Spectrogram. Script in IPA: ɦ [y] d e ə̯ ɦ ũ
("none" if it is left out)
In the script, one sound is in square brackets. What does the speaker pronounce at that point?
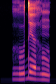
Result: u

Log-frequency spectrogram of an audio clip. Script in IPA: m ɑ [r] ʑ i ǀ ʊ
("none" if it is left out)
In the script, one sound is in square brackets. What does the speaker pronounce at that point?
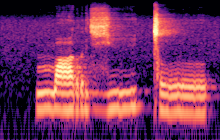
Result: r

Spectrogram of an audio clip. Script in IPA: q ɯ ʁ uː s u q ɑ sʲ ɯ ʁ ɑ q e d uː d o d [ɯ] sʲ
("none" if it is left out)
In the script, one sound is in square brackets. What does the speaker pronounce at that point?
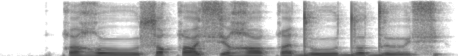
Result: ɯː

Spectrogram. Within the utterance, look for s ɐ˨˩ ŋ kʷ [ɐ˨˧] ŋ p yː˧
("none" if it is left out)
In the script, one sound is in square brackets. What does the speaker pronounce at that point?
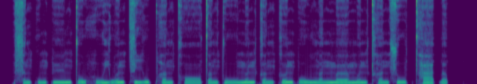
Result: ɐ˨˧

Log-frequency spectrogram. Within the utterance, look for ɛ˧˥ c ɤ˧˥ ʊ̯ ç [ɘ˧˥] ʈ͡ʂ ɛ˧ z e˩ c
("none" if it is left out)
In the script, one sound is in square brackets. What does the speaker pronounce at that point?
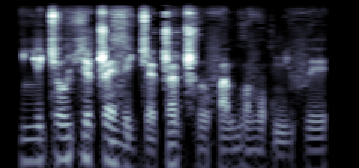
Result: e˧˥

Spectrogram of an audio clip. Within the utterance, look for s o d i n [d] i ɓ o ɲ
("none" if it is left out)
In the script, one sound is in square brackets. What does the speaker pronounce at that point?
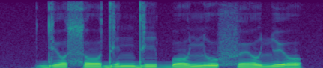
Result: d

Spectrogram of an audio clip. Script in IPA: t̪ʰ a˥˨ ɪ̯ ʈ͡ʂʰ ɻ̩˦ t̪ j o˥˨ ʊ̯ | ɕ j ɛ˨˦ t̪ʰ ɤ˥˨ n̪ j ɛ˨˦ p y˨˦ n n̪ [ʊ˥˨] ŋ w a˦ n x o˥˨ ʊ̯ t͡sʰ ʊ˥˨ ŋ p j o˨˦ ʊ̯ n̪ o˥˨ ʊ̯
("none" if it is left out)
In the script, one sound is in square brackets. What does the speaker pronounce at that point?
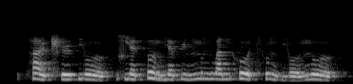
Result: ʊ˦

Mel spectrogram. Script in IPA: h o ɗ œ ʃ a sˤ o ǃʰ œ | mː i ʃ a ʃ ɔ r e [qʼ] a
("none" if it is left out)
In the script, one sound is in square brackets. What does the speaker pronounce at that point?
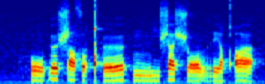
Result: qʼ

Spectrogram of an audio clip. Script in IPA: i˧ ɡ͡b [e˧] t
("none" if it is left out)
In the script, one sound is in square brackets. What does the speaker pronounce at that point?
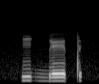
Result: e˧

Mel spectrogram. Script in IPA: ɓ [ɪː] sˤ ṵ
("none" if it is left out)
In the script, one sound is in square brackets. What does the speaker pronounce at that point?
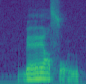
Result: ɛː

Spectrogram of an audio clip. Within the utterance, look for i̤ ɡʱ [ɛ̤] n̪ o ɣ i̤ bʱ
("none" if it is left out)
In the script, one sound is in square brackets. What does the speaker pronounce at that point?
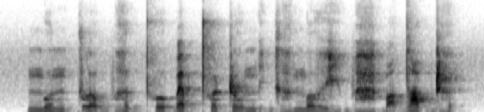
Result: ə̤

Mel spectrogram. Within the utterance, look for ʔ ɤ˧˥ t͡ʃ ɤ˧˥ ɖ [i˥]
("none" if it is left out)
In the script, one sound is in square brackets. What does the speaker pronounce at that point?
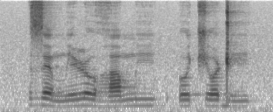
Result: i˩˧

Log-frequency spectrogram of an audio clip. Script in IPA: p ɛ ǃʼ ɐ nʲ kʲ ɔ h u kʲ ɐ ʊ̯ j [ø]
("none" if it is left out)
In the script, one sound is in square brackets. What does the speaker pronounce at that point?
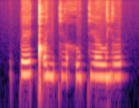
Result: ə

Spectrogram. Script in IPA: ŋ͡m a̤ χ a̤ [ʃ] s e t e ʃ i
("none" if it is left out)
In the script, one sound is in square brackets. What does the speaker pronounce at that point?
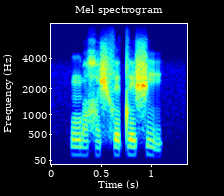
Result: ʃ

